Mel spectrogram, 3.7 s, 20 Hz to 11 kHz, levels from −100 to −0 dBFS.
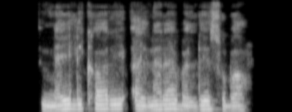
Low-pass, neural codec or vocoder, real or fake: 9.9 kHz; codec, 44.1 kHz, 7.8 kbps, DAC; fake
